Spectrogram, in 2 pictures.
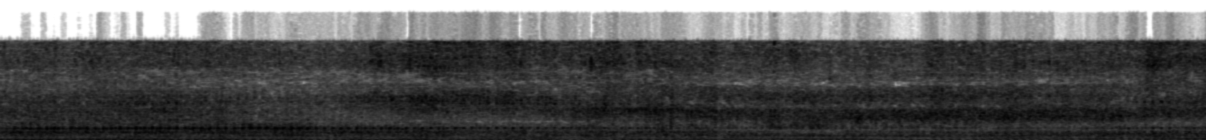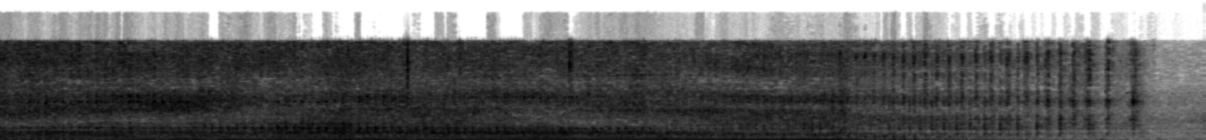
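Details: Small lawnmower engine, freshly drained and refuelled with new gas after carburettor cleaning and reassembly, runs steady and even at constant speed for ten seconds, then is shut off and winds down; running normally.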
